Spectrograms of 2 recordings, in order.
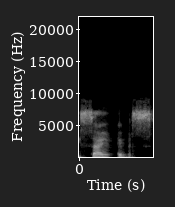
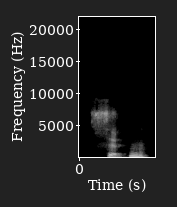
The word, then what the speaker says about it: cypre: y p r e Sip. We pronounce it as sip. I think it's a French, you know, influence kind of name.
